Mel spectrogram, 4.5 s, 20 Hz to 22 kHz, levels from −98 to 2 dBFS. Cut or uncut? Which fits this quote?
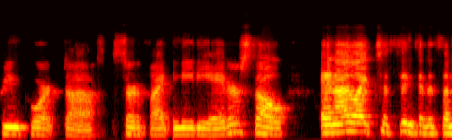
cut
